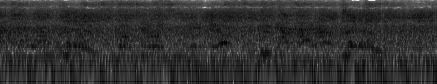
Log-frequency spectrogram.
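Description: Fast hardcore punk band recording: distorted electric guitar, bass and drums at a steady loud level, with shouted vocals sliding in pitch over them.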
